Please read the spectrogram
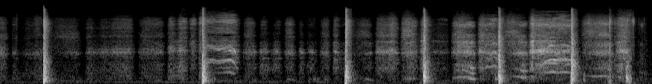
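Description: Six sharp knocks from a rubber mallet, spaced roughly a second apart, between a man's panting breaths and short vocal groans.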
